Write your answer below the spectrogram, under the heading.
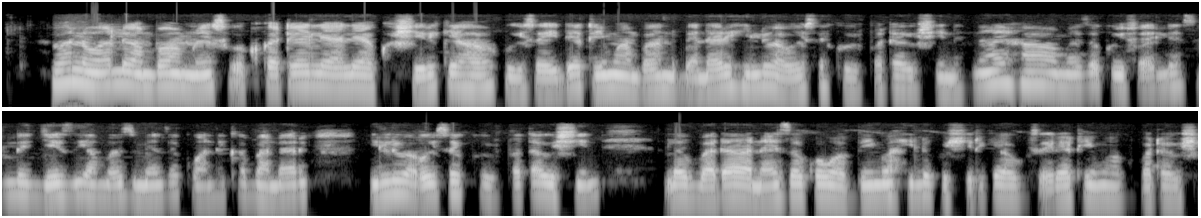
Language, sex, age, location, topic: Swahili, male, 25-35, Nakuru, government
